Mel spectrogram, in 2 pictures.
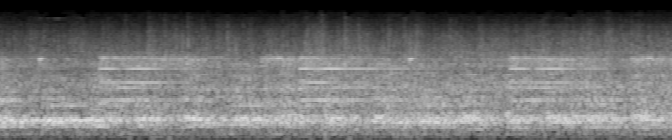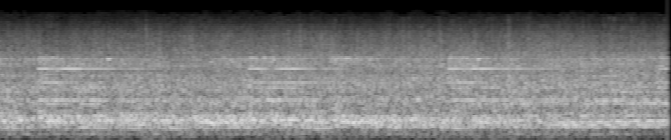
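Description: O-scale model freight cars rolling past on three-rail track with a steady rumble and rattle. A high pitched beep repeats about once a second over it.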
